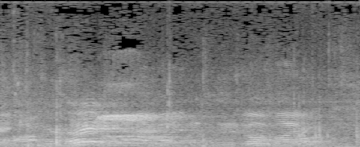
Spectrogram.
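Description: Voices shouting and calling out around a dek hockey rink, loudest about half a second in, with a few light clacks of sticks and ball on the court.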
